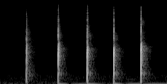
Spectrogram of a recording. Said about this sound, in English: All right. I got a 5 clap. That's, you know, worthy of a clap.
